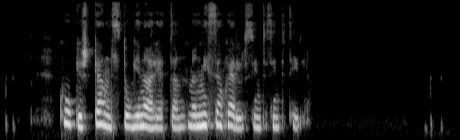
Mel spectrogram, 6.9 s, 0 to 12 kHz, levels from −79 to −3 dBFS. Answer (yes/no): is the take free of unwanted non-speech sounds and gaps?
yes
